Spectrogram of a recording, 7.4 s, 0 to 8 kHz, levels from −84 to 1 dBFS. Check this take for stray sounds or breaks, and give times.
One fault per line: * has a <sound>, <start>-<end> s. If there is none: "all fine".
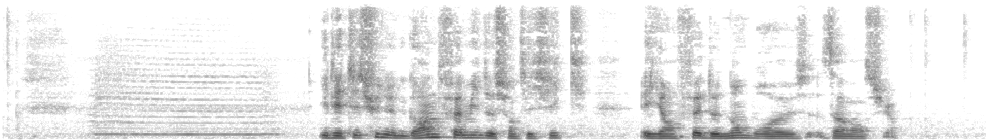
* has a squeak, 0.6-2.2 s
